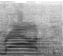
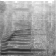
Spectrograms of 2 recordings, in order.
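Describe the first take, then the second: First: The word does not sound like 'root'. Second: The word sounds like 'root'. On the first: This is how the speaker normally says it. "I usually say route" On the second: This is not how the speaker normally says it. "pronouncing it like root"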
